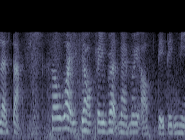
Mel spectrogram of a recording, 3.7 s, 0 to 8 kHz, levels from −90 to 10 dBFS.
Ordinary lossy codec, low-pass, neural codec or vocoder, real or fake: AAC, 16 kbps; 7.2 kHz; none; real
